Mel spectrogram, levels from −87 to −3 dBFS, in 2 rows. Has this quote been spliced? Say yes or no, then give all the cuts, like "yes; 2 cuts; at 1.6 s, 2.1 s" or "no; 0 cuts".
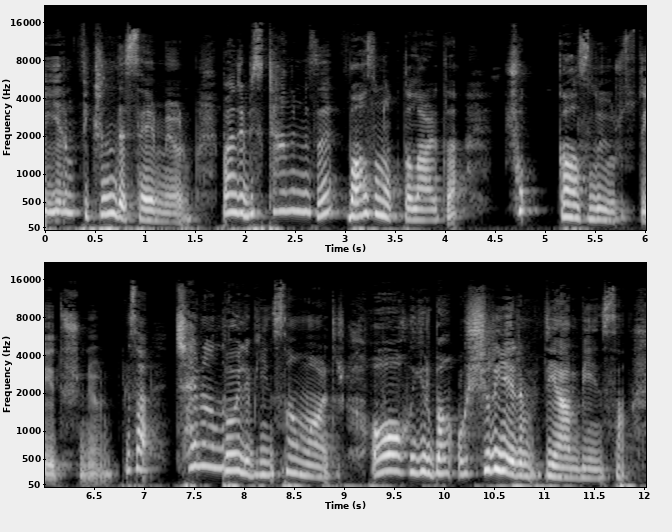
yes; 2 cuts; at 6.7 s, 7.8 s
